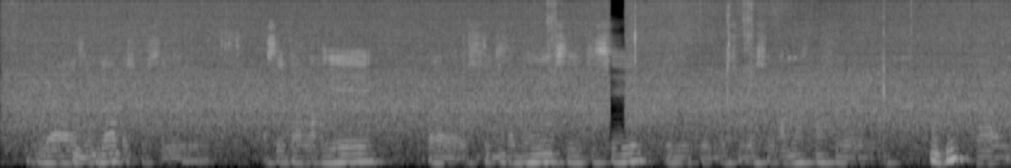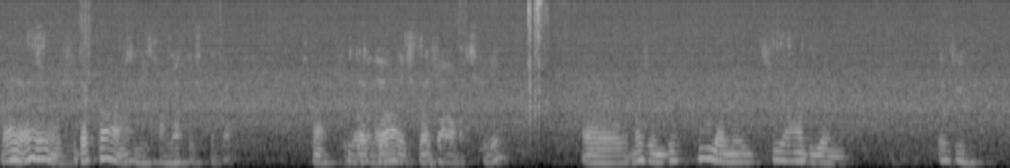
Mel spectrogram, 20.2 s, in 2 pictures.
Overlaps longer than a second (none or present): present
